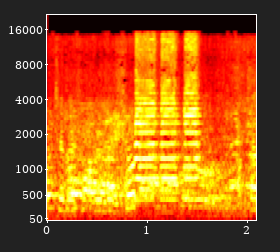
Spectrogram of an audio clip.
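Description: A truck horn honking in three short toots about a second in, over men's voices.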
